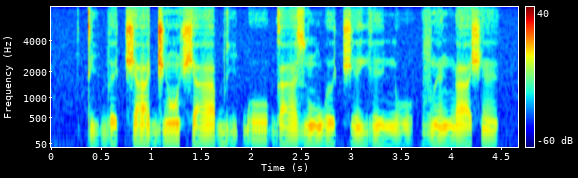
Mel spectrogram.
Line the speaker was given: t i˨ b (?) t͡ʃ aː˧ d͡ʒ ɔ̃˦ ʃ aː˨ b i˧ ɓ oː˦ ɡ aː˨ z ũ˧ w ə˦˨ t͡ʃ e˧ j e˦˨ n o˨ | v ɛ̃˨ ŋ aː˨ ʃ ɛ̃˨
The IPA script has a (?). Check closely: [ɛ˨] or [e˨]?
ɛ˨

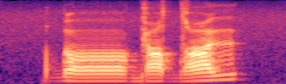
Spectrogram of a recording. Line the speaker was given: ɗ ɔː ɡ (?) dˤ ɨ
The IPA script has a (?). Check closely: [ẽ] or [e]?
e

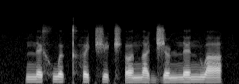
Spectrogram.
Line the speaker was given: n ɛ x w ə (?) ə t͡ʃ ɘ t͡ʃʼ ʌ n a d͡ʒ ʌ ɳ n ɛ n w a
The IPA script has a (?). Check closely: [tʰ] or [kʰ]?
kʰ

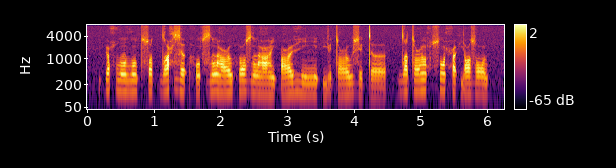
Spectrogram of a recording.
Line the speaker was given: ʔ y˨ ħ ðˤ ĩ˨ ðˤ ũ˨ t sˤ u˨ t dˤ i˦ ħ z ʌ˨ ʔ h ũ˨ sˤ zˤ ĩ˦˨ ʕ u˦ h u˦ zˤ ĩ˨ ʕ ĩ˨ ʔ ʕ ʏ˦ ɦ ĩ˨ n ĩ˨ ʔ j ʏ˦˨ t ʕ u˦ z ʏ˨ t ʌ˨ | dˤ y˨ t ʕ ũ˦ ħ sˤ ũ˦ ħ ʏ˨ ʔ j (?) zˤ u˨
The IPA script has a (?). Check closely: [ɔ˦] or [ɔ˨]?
ɔ˨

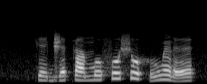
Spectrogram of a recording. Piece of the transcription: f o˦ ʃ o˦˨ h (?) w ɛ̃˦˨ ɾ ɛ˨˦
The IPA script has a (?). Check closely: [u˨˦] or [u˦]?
u˨˦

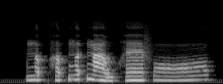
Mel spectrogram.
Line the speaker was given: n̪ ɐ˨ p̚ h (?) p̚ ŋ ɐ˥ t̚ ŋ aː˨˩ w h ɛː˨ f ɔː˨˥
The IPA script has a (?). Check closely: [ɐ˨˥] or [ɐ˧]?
ɐ˨˥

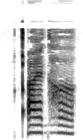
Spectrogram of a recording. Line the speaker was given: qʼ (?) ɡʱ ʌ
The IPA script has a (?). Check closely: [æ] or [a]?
æ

